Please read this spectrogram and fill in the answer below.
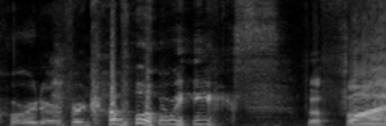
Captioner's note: laughs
